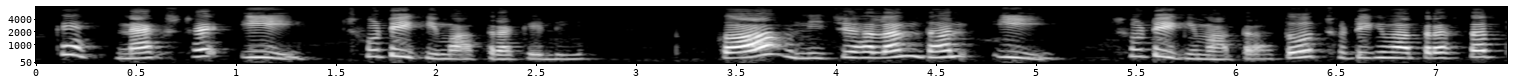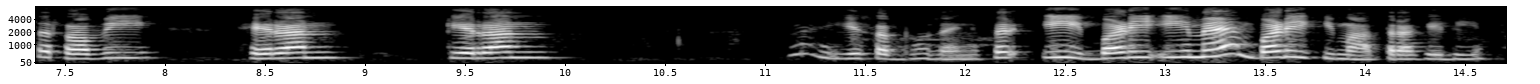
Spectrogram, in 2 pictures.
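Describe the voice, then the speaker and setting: A woman's voice: high voice, pushed and bright. A young woman teaching a grammar lesson, explaining step by step and often checking with her students.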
